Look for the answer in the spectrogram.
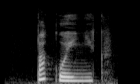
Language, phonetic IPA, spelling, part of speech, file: Russian, [pɐˈkojnʲɪk], покойник, noun, Ru-покойник.ogg
- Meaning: the deceased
